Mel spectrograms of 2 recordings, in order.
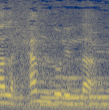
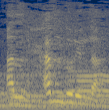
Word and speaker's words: আলহামদুলিল্লাহ: আপনি পড়ছেন আলহামদুলিল্লাহ শব্দটা কি আলহামদুলিল্লাহ এই হা এর মাখরাজ কোথায় কন্ঠনালীর মাঝখান থেকে এখান থেকে আপনি উচ্চারণ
